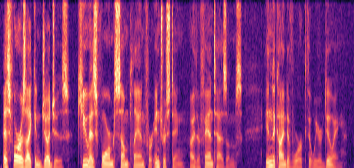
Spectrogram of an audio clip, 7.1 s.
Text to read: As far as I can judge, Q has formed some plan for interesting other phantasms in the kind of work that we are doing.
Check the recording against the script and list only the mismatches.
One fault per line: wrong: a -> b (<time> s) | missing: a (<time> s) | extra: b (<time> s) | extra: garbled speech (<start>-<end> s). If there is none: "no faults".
wrong: judge -> judges (0.8 s)
wrong: other -> either (3.8 s)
